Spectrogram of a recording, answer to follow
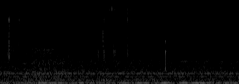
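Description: Near silence: room tone with a faint steady hum and a few soft, wet ticks from a makeup brush spreading charcoal clay mask on the skin.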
